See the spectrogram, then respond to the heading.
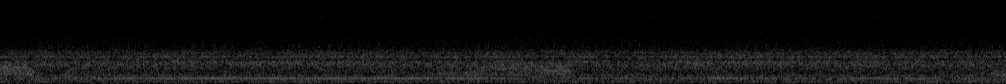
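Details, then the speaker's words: Loud unidentified idling-like drone outdoors at night, recorded through a frozen-shut window in freezing cold; the owner says it is not a generator. Faint, steady, even low tone with no speed change; source unknown. "And the noise I hear outside is so freaking loud. I can hear it through the window."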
